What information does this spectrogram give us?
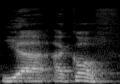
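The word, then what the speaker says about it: יעקב: talón o resultado y que se pronuncia yaakov de la raíz hebrea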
